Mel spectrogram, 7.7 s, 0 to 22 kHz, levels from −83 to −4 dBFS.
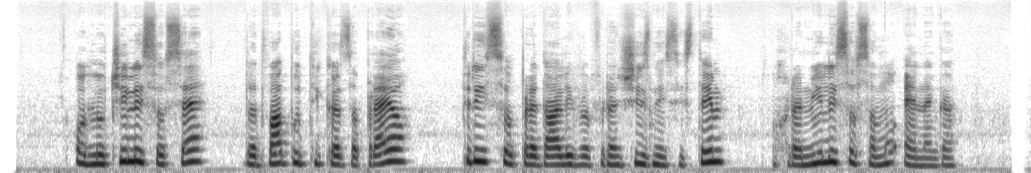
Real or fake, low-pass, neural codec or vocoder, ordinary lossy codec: fake; none; codec, 44.1 kHz, 7.8 kbps, Pupu-Codec; none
